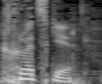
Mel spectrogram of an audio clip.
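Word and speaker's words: Groote Schuur: So they raise funds to reduce the waiting time for surgery by covering costs for additional theater time and nursing staff at Grootskuur. Did I say that right? – You did Grootskuur.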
